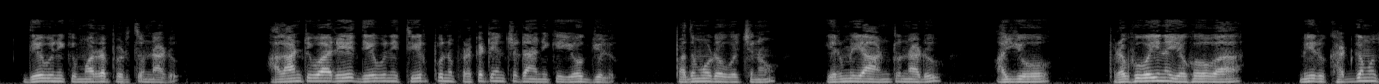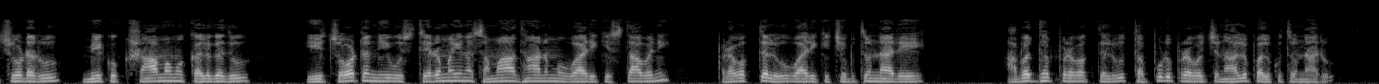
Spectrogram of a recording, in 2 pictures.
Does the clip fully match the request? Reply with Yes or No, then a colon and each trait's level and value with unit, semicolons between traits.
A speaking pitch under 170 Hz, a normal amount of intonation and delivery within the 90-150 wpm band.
No: low, 135 Hz; average, 3.1 semitones; average, 75 wpm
